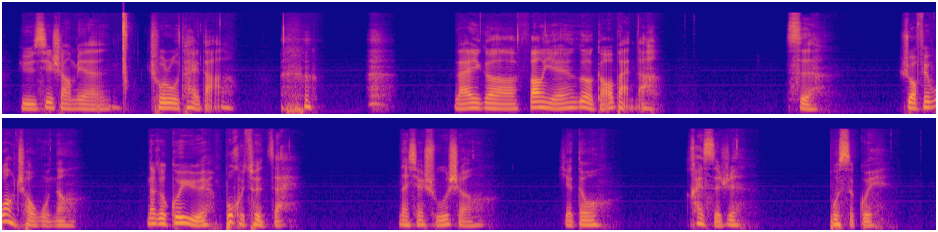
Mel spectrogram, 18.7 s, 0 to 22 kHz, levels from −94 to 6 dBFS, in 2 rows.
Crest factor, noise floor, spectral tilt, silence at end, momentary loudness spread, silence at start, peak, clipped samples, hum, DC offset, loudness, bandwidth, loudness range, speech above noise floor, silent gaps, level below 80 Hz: 26 dB; -72 dBFS; -3.5 dB/octave; 0.55 s; 14 LU; 0.2 s; 0 dBFS; under 0.1%; none; under 0.1%; -23 LUFS; 16 kHz; 4 LU; 49 dB; none; -50 dBFS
